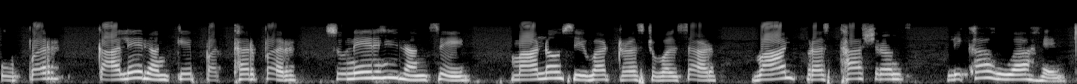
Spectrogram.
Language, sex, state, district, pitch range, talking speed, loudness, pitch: Hindi, female, Gujarat, Valsad, 200-255 Hz, 100 wpm, -13 LUFS, 225 Hz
